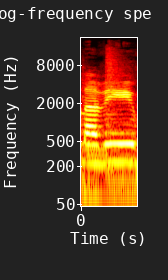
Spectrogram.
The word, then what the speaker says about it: Levy: Is it Levy or Levi? Levy.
